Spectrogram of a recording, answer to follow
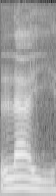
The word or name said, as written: garlic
